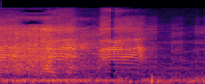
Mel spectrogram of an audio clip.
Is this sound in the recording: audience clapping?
no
